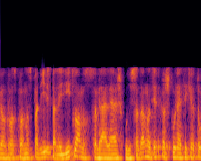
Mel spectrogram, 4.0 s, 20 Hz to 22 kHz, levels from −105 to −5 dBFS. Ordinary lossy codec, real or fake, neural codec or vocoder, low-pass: AAC, 16 kbps; fake; codec, 16 kHz, 0.9 kbps, LongCat-Audio-Codec; 7.2 kHz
